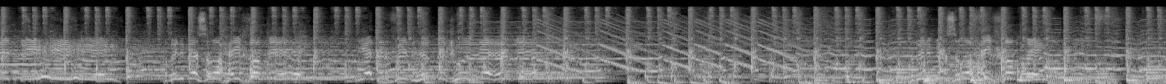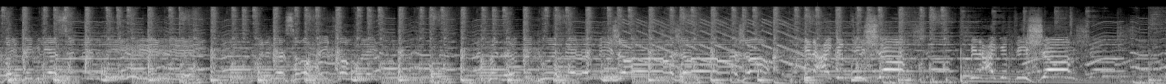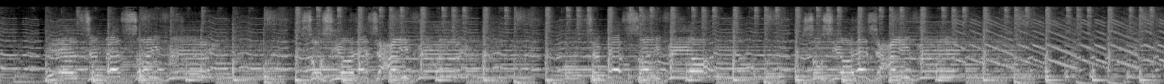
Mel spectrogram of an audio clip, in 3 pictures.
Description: Maghreb Rai
Arabic Pop
Жанр: Поп музыка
